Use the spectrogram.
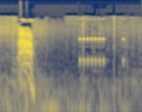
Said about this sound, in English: Oh, hello. And take that phone call. Yeah, apparently. Let's just take the phone call.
